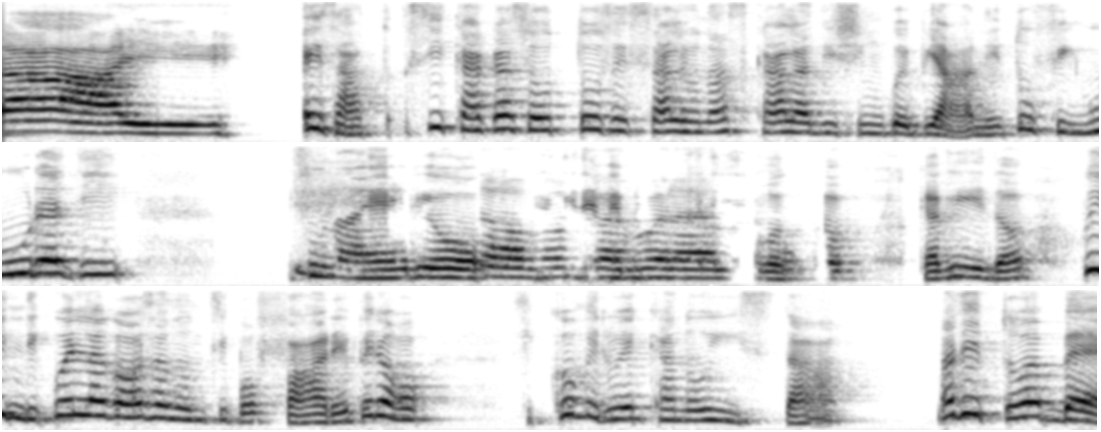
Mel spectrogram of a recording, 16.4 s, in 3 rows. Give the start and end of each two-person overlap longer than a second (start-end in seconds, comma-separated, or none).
7.8-9.6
